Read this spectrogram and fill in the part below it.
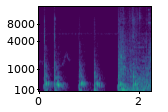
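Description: An axe chops into wood with sharp knocks.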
